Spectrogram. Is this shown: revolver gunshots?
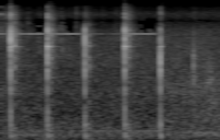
no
